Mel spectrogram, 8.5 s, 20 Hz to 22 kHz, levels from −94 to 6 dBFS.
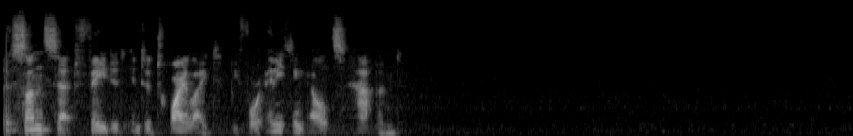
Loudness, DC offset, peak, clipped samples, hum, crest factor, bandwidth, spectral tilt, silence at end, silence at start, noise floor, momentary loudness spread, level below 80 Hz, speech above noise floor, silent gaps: -40 LUFS; under 0.1%; -16 dBFS; under 0.1%; none; 28 dB; 13.5 kHz; -2.5 dB/octave; 4.6 s; 0.05 s; -84 dBFS; 17 LU; -86 dBFS; 43 dB; none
